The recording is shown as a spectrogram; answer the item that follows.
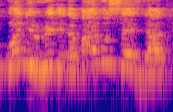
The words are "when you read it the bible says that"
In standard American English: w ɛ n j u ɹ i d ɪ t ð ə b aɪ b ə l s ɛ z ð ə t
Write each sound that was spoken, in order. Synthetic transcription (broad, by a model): w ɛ n j u ɹ i d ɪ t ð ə b aɪ b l s ɛ z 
